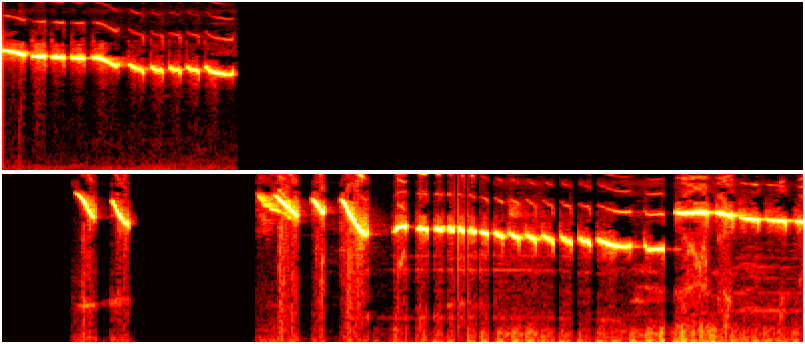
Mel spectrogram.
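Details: A male golden-bellied gerygone in full song gives a descending string of sweet whistles, then silence of several seconds, then sharp downslurred chirps leading into another fast, gradually falling series of clear notes.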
